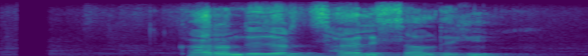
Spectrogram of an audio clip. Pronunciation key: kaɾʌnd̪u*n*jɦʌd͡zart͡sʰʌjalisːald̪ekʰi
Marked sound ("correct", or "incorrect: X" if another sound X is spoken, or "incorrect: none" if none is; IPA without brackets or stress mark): incorrect: none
